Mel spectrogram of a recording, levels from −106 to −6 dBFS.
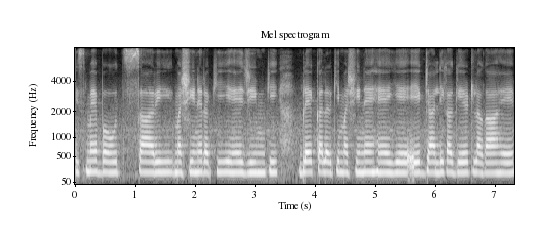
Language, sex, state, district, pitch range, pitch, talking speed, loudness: Hindi, female, Chhattisgarh, Balrampur, 190-200 Hz, 195 Hz, 165 wpm, -15 LUFS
